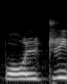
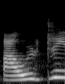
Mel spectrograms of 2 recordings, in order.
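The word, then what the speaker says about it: poultry: फिर यहाँ पर दे रखी अगली स्पेलिंग, यहाँ पर भी ओ यू के बाद में एल है तो इसको पोल्ट्री पढ़ेंगे, पाउल्ट्री नहीं पढ़ते, पोल्ट्री, क्या पढ़ेंगे, पोल्ट्री।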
